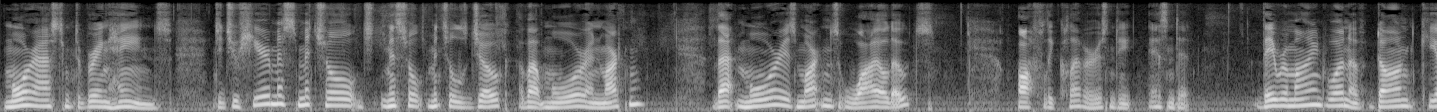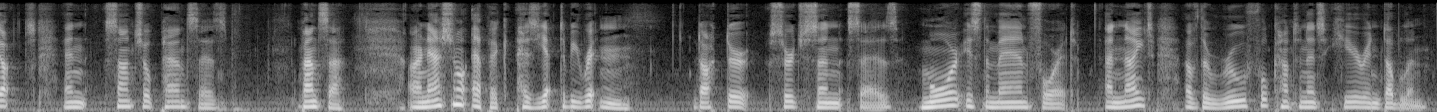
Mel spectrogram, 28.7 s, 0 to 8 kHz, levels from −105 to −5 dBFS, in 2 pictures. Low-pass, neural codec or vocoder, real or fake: 7.2 kHz; none; real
